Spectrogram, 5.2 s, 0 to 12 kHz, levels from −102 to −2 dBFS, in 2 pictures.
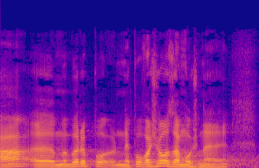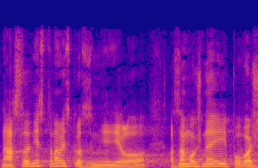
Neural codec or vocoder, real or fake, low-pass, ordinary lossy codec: none; real; 9.9 kHz; MP3, 64 kbps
